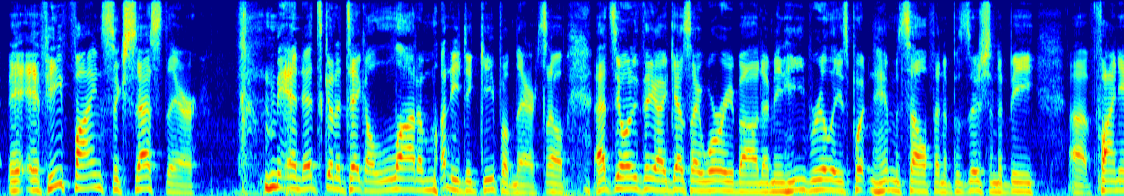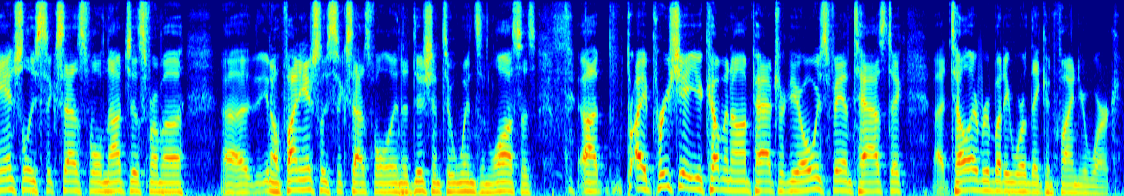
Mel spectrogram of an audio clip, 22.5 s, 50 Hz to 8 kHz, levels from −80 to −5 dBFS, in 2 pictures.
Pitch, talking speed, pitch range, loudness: 135 Hz, 205 wpm, 125-155 Hz, -26 LUFS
